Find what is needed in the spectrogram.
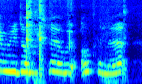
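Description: A young child's high, sing-song voice holding drawn-out syllables without clear words, with a few sharp clinks of metal cutlery against a ceramic bowl about half a second in.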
